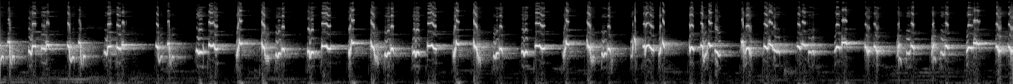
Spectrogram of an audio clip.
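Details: Lure song of a yellow-vented bulbul in long ropel style, to provoke other bulbuls: steady, unbroken chattering of sweet, slurred whistles, about three notes a second, running throughout.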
